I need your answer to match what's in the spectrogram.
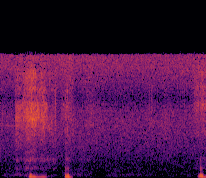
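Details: Puppy snoring late at night: three short, snorting, voiced breaths separated by quiet pauses in a quiet room; snoring in sleep.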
